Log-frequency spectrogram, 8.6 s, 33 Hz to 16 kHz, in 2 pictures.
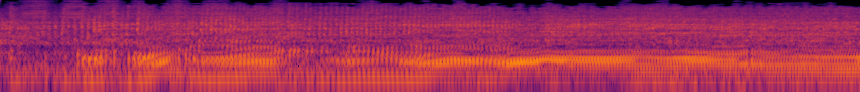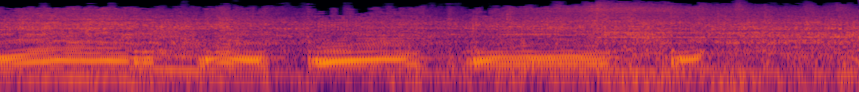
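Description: KTM 300 XC-W TPI single-cylinder two-stroke dirt bike engine revving up and down as the throttle is worked on a steep climb. The pitch rises and falls over and over, with brief drops where the throttle is rolled off, a little over halfway through.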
